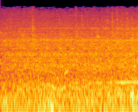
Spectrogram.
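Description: Steady engine and road rumble heard from inside a moving vehicle in slow traffic.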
